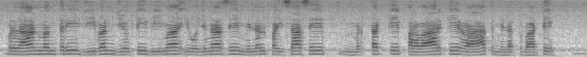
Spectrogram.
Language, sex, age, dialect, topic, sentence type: Bhojpuri, male, 36-40, Northern, banking, statement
